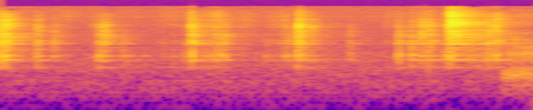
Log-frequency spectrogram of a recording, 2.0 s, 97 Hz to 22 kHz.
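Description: Steel 18 mm spark plug non-fouler being screwed by hand into the O2 sensor bung of a steel test pipe: short metallic clicks and scrapes from the threads, two or three a second, the loudest near the end.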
